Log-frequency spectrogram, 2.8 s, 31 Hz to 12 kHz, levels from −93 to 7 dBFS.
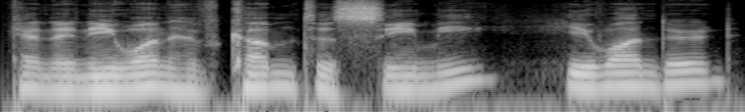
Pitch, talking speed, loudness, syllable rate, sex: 115 Hz, 195 wpm, -17 LUFS, 4.8 syllables/s, male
